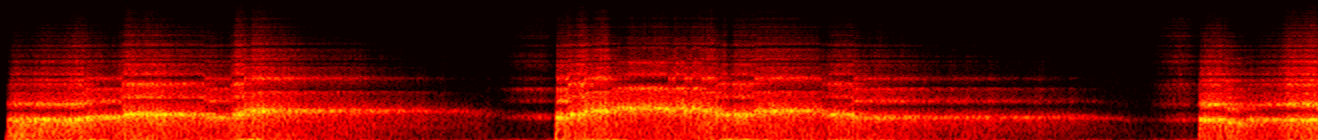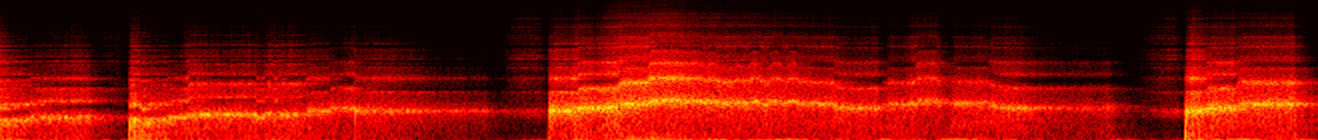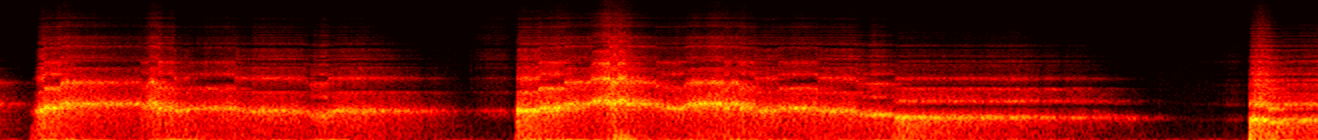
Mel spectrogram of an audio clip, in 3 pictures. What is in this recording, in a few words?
breath flute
